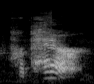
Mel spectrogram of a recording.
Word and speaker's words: prepare: look at some examples the first syllable of the word prepare is the unstressed syllable we cut the vowel we rush through it as quickly as we can even though the letter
